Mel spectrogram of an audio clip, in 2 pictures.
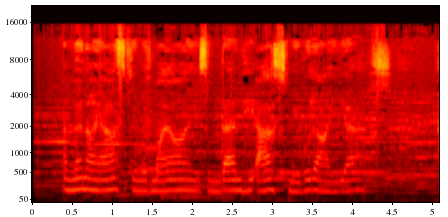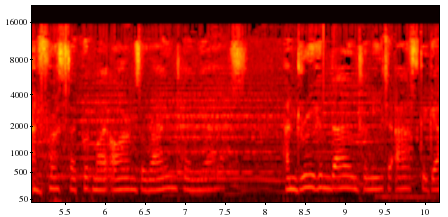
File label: book narration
